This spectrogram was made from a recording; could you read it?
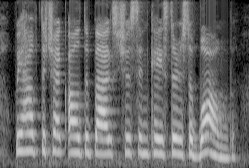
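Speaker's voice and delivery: put-on shouted calling out. Retelling what the flight attendant shouted to the cabin: imitating the flight attendant shouting. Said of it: "And she shouted".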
